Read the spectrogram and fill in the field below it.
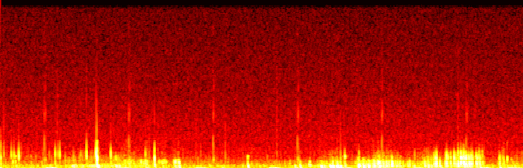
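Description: Loud, continuous gurgling and rumbling with bubbly pops; active stomach growling, a normal digestive sound.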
